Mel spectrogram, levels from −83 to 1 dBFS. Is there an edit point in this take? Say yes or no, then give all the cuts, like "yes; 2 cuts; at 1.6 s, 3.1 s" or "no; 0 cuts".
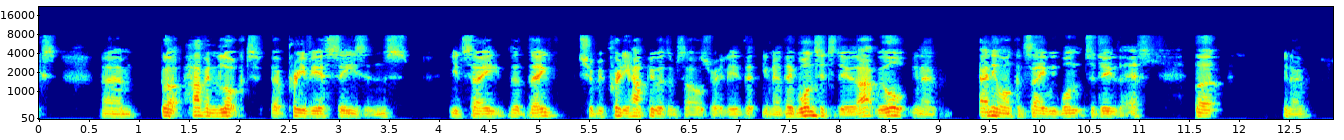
no; 0 cuts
